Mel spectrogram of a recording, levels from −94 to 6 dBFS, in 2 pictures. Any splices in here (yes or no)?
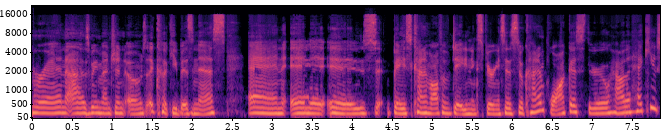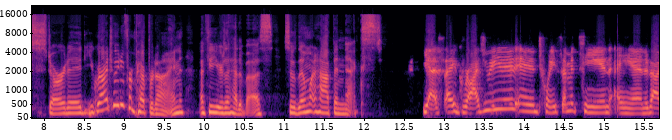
no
